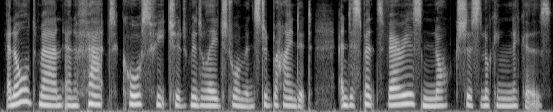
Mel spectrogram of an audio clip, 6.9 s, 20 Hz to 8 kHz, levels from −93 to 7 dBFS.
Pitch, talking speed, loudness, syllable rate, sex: 210 Hz, 175 wpm, -17 LUFS, 5.2 syllables/s, female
